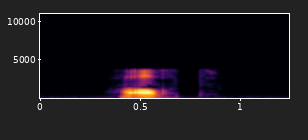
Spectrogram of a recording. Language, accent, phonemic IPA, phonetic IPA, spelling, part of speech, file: Armenian, Eastern Armenian, /hɑχtʰ/, [hɑχtʰ], հաղթ, adjective / noun, Hy-հաղթ.ogg
- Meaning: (adjective) 1. strong; powerful, mighty 2. victorious; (noun) victory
